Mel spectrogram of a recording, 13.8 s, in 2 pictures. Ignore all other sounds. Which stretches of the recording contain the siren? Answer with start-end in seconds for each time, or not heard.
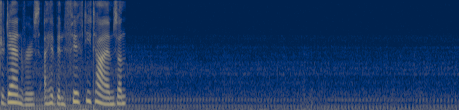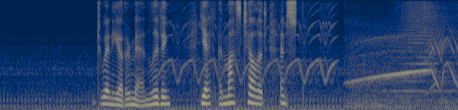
9.2-13.7.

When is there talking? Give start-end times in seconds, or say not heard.
0.0-1.9, 8.2-11.3.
